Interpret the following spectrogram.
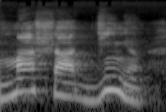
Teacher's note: a gente percebe que se pronuncia com mais força o di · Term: sílaba tônica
